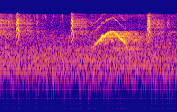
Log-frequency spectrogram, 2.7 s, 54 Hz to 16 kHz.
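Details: Bird living in a San Francisco back yard, heard at sunset on 31 July 2014, gives a few isolated sharp clicks around one smooth arched whistle that rises, then falls.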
